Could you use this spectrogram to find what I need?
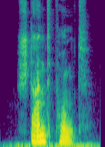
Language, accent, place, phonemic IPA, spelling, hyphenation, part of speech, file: German, Germany, Berlin, /ˈʃtantpʊŋkt/, Standpunkt, Stand‧punkt, noun, De-Standpunkt.ogg
- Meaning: 1. standpoint 2. stance, point of view (attitude, opinion, or set of beliefs)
